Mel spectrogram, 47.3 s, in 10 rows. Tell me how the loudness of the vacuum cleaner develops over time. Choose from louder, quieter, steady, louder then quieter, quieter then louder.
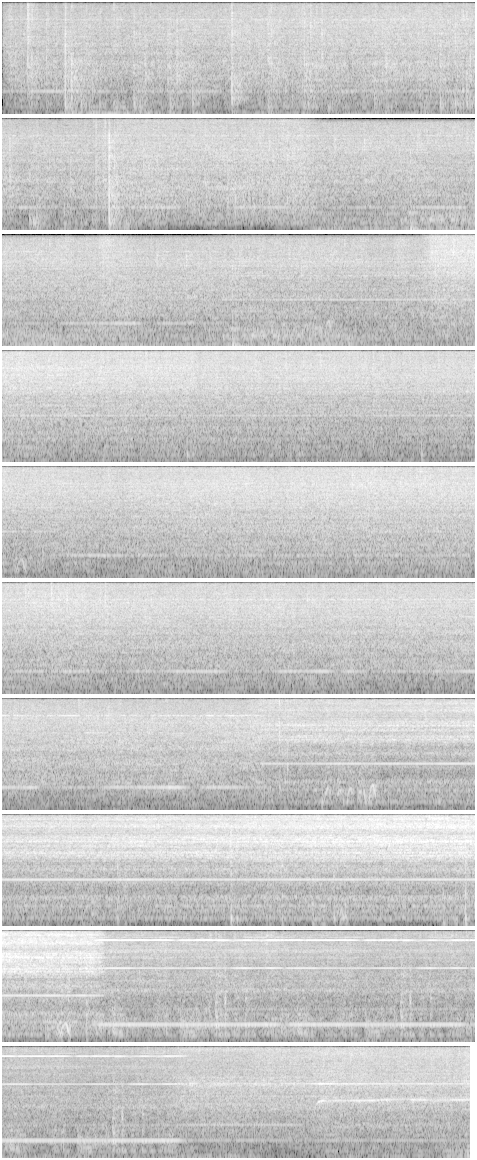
louder.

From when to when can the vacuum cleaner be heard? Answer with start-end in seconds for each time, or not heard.
0.0-47.2.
